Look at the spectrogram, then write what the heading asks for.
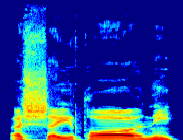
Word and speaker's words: الشيطان: In the first syllable that we have alif, this lam, remember, we are not gonna pronounce it. And then we have sheen with shadda. So we are gonna write double sheen here. Remember, always when we have shadda, we must pronounce the letter 2 times, as you see here.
